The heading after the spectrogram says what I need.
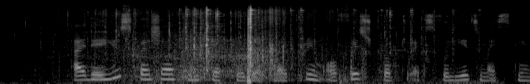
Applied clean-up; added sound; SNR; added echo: none; Bicycle; -4 dB; none.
